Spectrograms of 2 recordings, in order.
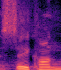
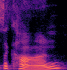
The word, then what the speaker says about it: Sakon: Hi, my name's Sakon, rhymes with Shaka Khan. No, you're good. I like to reference, usually when I tell people who are much younger, they don't know who Shaka Khan is. So I always say, it's either Sakon, rhymes with pecan, so if I'm also nuts.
